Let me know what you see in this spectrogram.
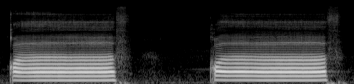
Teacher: اس کا مخرج ہے زبان کی جڑ اور تالو کا نرم حصہ۔ پیچھے ہمارے جو زبان کی جڑ ہے، جب وہ تالو کے نرم حصے سے ٹکراتی ہے تو قاف قاف یہ ادا ہوتا ہے۔ · پیچھے ہمارے جو زبان کی جڑ ہے، جب وہ تالو کے نرم حصے سے ٹکراتی ہے تو قاف قاف یہ ادا ہوتا ہے۔ قاف آپ نے پیچھے جیسے پڑھا ہے حروف مستعلیہ میں سے ہے، اس کو پر پڑھا جاتا ہے۔ اس کے علاوہ قاف حروف قلقلہ میں بھی شامل ہے۔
